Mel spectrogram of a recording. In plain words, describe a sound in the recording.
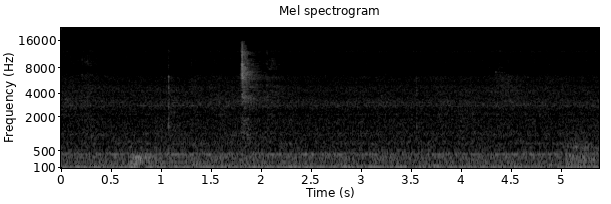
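Fingers tap softly on a laptop keyboard.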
